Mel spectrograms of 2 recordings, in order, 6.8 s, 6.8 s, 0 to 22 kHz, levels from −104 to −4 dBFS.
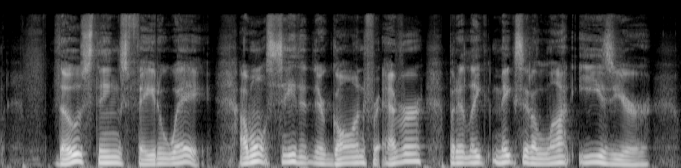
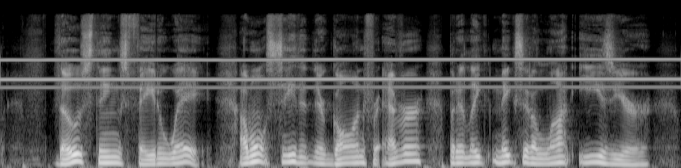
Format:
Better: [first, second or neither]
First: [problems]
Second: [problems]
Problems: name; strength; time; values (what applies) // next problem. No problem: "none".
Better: first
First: none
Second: high-pitched whine; loud; throughout; 3 kHz, 6 dB below the speech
